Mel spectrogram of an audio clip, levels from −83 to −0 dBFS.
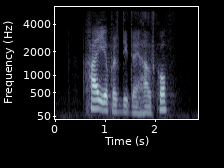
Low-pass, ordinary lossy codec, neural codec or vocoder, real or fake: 5.4 kHz; AAC, 24 kbps; codec, 16 kHz, 0.5 kbps, FunCodec, trained on Chinese and English, 25 frames a second; fake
